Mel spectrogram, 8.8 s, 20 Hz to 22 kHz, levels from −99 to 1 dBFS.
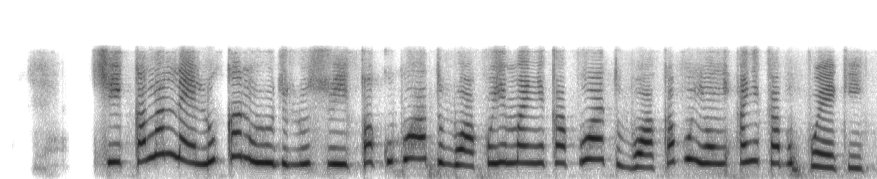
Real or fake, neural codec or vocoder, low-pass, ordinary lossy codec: fake; codec, 24 kHz, 0.9 kbps, DualCodec; 7.2 kHz; Opus, 24 kbps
